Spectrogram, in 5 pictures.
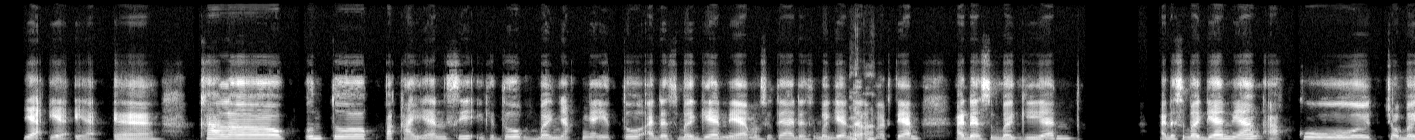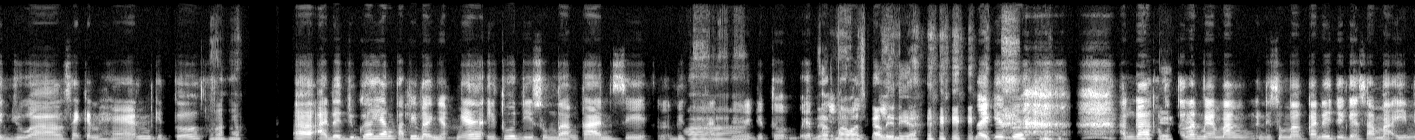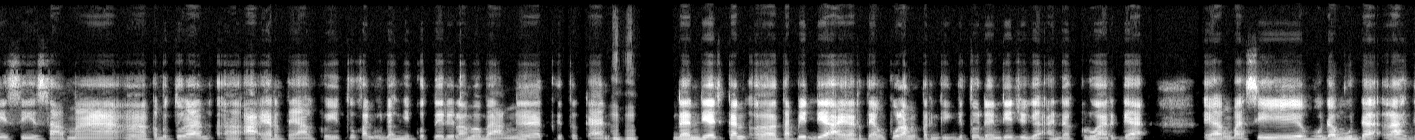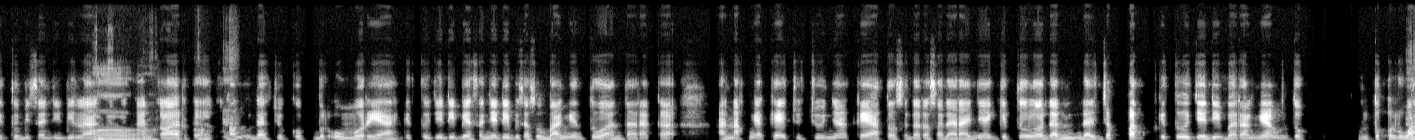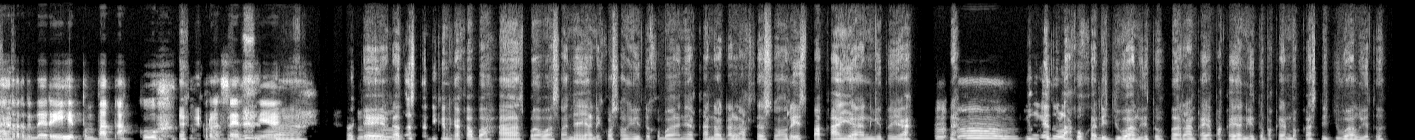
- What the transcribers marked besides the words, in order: tapping; in English: "second hand"; other background noise; chuckle; laugh; laughing while speaking: "keluar dari tempat aku"; chuckle
- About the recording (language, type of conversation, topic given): Indonesian, podcast, Pernah nggak kamu merasa lega setelah mengurangi barang?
